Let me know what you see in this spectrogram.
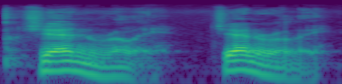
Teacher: we are pronouncing that gen much stronger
